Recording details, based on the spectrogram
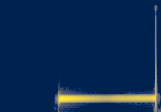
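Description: A steady, low-pitched pure tone lasting about one second, with soft clicks at start and end: a low-frequency hearing test tone.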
